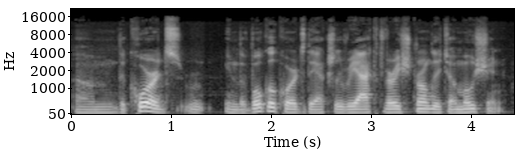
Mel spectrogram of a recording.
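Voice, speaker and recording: A man who teaches voice, speaking in a lowish register with very little rise and fall. He answers interview questions earnestly, laying out his method step by step. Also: fairly even intonation, fairly quick, a little mellow.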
